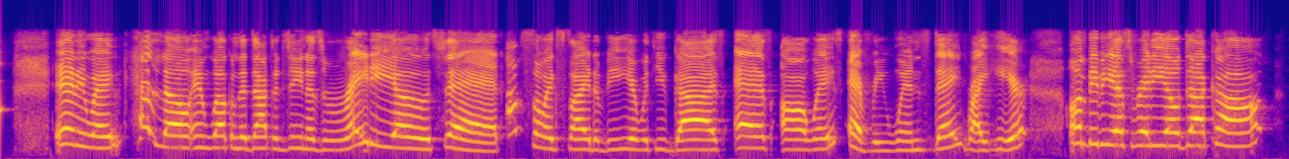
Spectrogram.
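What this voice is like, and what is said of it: Raspy, hoarse voice. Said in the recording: “What is going on with my raspy voice?”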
